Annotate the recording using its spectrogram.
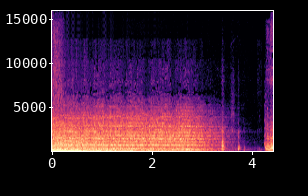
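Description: Sustained synth drone from a video game's death screen, holding a steady chord and fading out over about three seconds, with a faint click or two just before it cuts to silence.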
